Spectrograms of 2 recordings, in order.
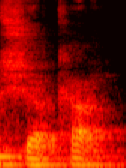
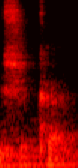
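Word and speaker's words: שדי: Shabbat hi b'chinat shem shin daled yud, which you don't pronounce the name of Hashem, Shakai. Say Shakai.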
